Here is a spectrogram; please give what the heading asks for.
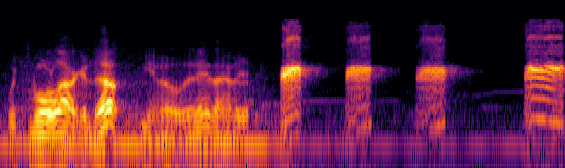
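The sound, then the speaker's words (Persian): Duck calls, an old-style one and a modern one, blown in turn: first a long, wavering, buzzy quacking, then four short, sharp, evenly spaced quacks. “اغلب مردم نمیدونن که صدای تیپچه اردک‌های قدیمی با مال امروز تفاوت داره، یعنی صداش اینجوریه. ولی حالا یا اینجوریه.”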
